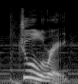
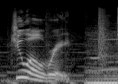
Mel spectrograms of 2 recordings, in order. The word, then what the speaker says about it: jewelry: Common mispronunciation? Jewelry. Correct pronunciation? Jewelry.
